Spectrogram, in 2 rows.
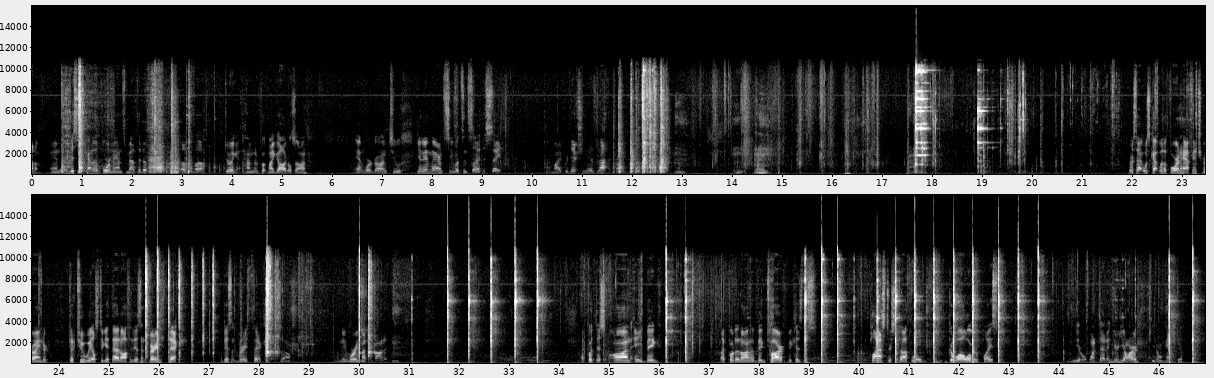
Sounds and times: Speech: 0.0 - 5.6, 6.4 - 9.5, 10.4 - 11.6, 22.0 - 26.6, 27.2 - 28.7, 29.6 - 30.6, 34.4 - 36.0, 37.2 - 39.2, 40.2 - 42.8, 44.2 - 46.6.

